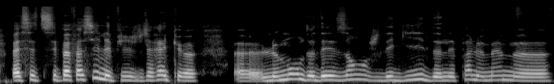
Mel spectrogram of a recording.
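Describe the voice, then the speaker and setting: A woman's voice: medium pitch, normal speed, dark tone, no room sound, studio quality. A woman hosting an interview, prompting her guest in an encouraging, friendly way. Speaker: interview host. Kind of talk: casual interview.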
